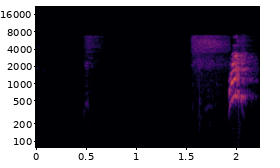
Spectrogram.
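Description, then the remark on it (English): A dog gives a brief soft huff, then after a pause lets out a louder, breathy bark, heard on its own with no talking and slightly muffled. “Oh, somebody had a dog. Somebody's dog has a question.”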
